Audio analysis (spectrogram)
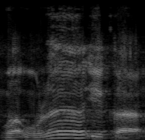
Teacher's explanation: Wa ulaika, ada mad bertemu hamzah 1 kalimah dalam isim isyarah ini, maka hukumnya adalah mad wajib muttasil yang panjangnya 5 harakat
